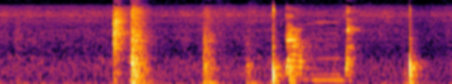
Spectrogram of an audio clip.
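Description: A wooden pestle knocks against a mortar.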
